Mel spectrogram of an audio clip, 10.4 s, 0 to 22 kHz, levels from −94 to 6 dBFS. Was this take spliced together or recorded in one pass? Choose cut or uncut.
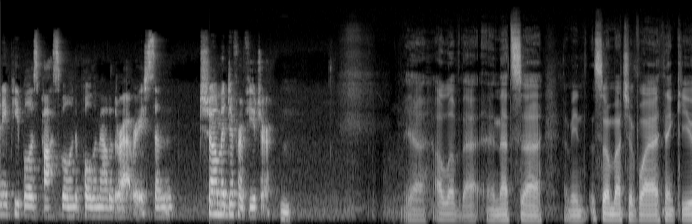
uncut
